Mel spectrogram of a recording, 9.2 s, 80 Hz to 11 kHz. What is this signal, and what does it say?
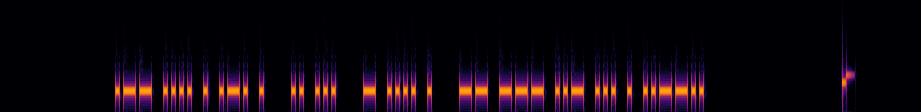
Morse code, heard as a keyed tone, about 32 wpm, 700 Hz. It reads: WHERE IS THE MOUSE?
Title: Sentences from Top 1000 Words - Review Part 5 - 30wpm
